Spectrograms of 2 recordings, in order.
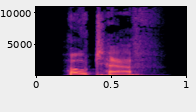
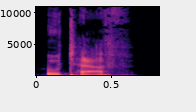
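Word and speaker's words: Houteff: So he wrote, it is pronounced Victor Hotef, not Hutef, error number one.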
